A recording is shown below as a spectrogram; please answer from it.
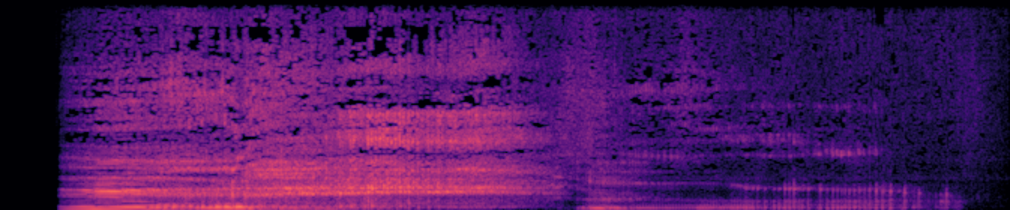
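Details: A napping tiger at Łódź zoo gives a deep, rumbling roar that trails off into a quieter, rough groaning.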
